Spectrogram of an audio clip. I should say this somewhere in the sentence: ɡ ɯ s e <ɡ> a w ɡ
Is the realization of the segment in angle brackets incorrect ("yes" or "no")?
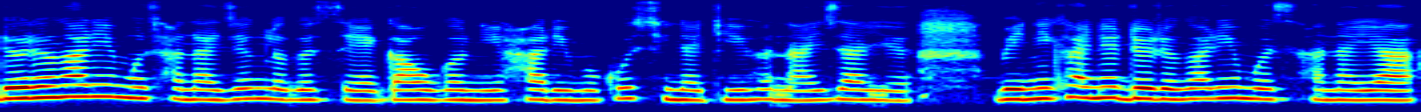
no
